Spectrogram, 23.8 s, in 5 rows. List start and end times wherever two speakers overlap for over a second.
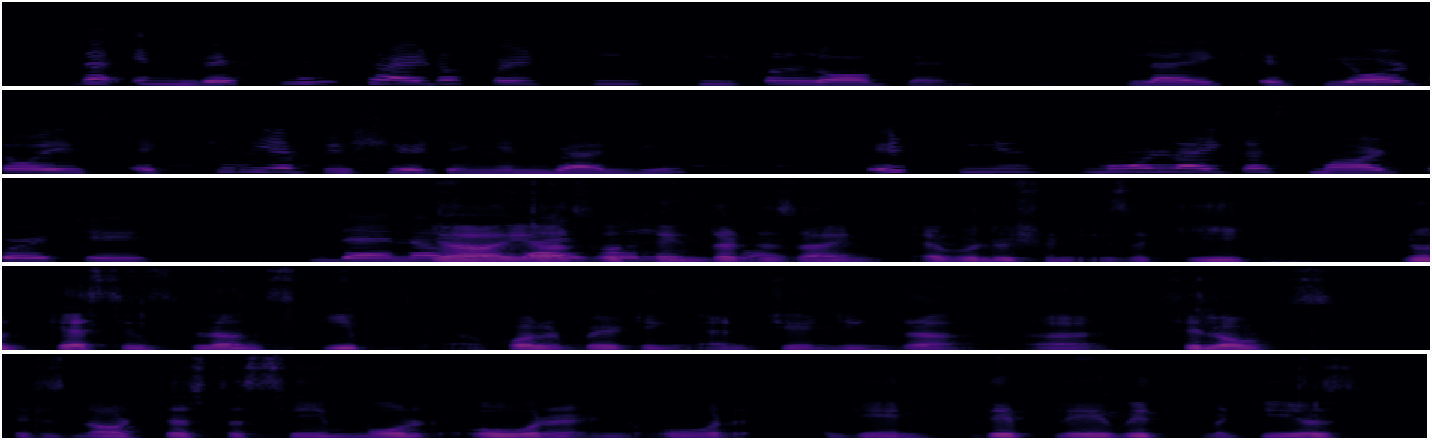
10.9-12.2

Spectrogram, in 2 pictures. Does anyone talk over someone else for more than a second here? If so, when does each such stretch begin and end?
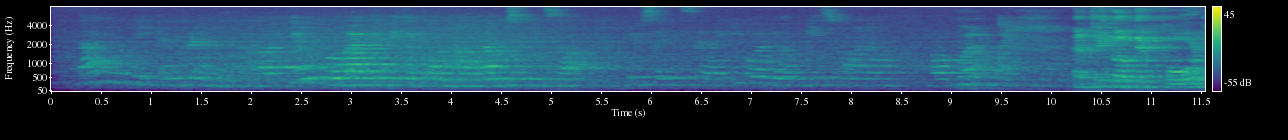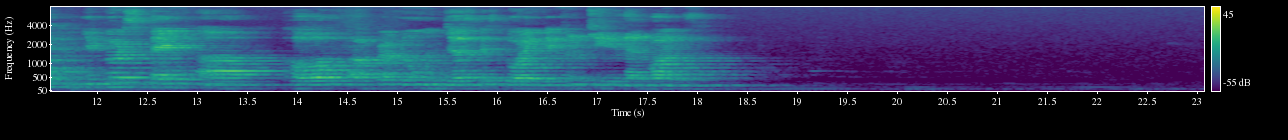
none

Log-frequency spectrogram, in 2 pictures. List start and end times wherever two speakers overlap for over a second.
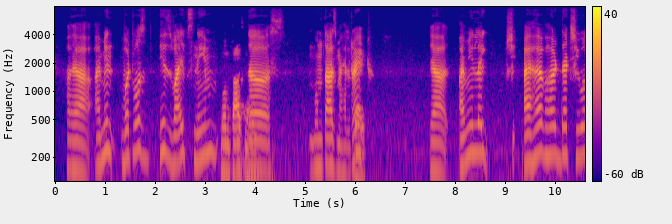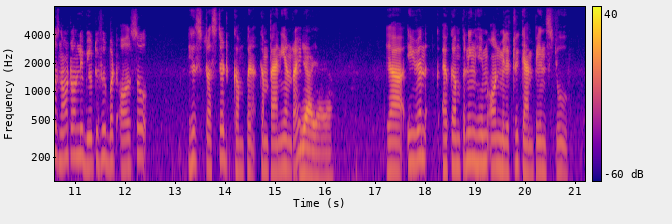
none

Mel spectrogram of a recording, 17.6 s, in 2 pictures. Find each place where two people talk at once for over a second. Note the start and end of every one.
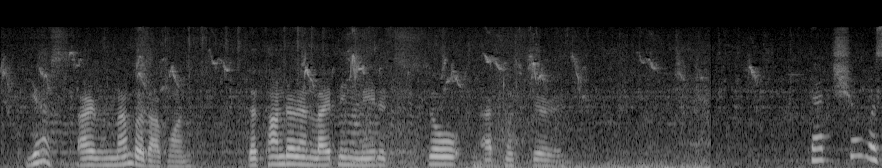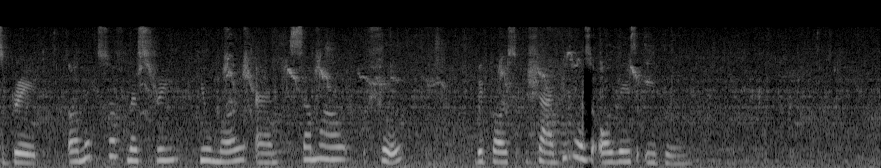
none

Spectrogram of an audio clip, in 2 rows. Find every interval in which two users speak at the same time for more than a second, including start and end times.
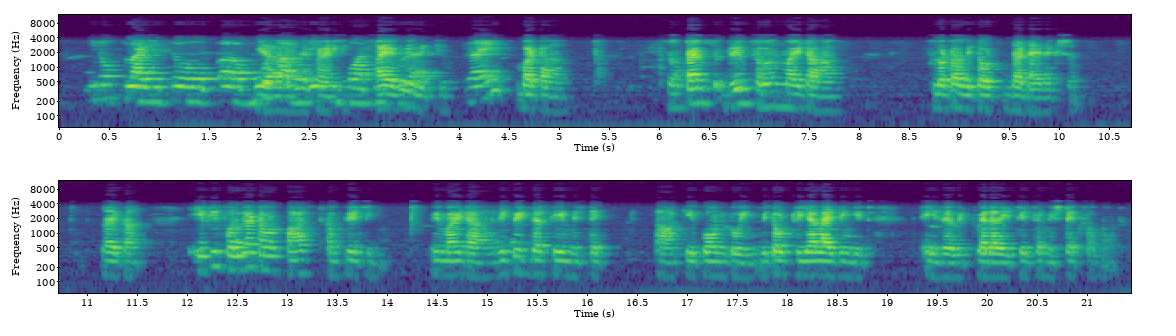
2.0-3.9

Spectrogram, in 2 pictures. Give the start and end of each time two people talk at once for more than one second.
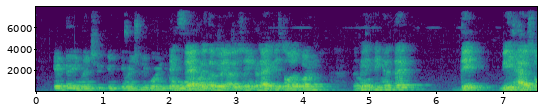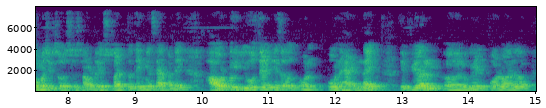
2.0-3.5

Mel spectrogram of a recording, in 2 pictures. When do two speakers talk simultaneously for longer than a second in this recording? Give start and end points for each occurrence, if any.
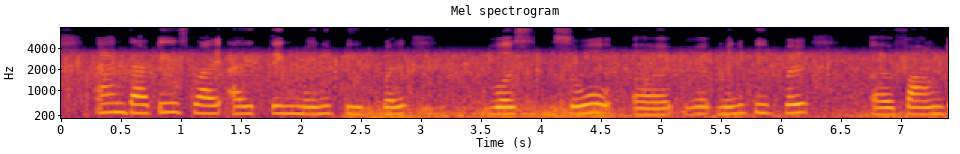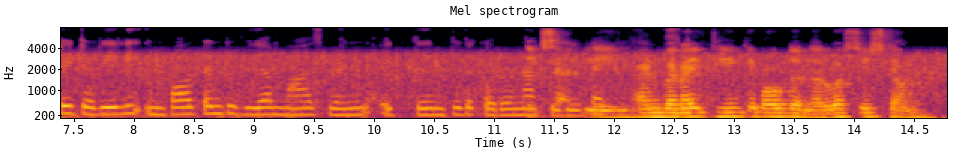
11.3-12.5

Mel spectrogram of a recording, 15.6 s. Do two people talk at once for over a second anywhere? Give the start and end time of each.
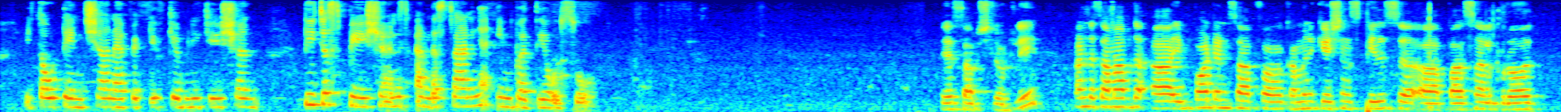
none

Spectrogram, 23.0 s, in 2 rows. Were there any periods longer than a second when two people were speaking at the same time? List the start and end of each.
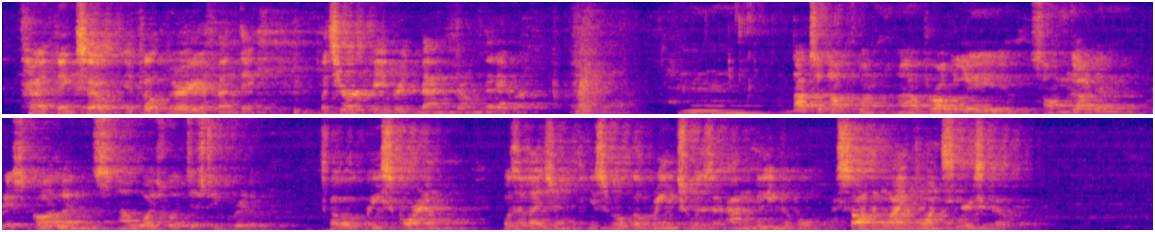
none

